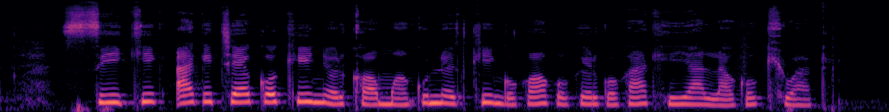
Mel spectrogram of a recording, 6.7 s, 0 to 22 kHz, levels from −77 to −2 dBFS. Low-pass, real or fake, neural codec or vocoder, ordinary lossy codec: none; real; none; none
